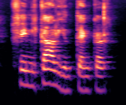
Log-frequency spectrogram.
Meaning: chemical tanker
- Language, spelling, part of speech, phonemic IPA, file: Dutch, chemicaliëntanker, noun, /xeː.miˈkaː.li.ə(n)ˌtɛŋ.kər/, Nl-chemicaliëntanker.ogg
